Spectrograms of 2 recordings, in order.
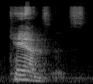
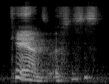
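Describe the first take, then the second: No difference in how they are said.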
